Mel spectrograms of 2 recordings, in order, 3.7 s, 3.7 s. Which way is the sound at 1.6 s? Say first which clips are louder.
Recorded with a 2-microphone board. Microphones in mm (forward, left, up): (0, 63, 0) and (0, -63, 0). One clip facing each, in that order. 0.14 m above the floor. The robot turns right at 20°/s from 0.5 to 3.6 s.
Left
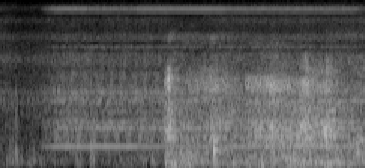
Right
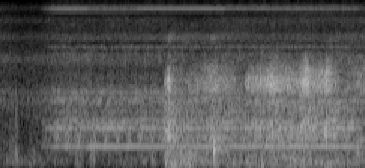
Left 1 dB; 5° right.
